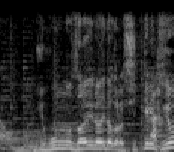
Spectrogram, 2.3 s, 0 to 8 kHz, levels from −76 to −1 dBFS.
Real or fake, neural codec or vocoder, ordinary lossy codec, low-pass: real; none; AAC, 48 kbps; 7.2 kHz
